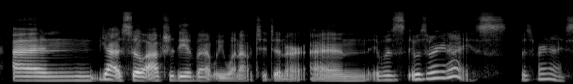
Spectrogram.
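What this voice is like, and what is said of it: Voice with some vocal fry. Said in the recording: “My voice is a little vocal fry today.”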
